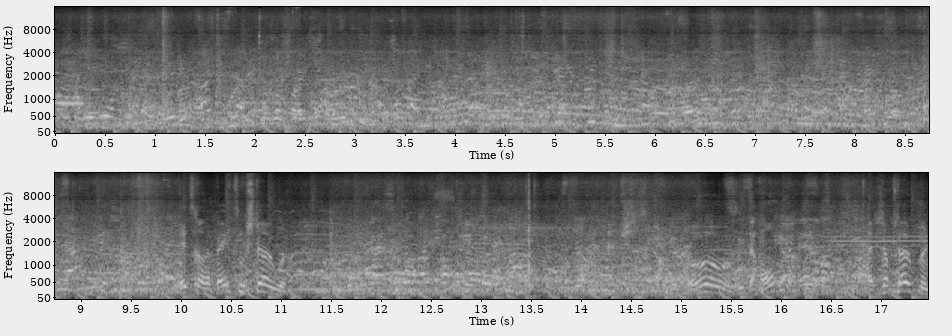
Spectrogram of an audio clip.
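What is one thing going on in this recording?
A crowd of people chatter nearby.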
